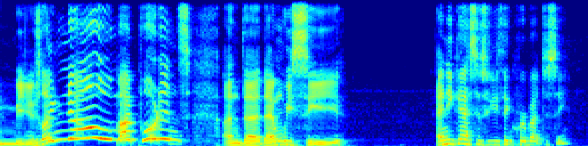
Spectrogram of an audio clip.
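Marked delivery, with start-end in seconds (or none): 0.6-1.9 put-on shrill, very high, loud, tearful sobbing wail. Retelling a scene where Harley learns the Jokers are dead: imitating Harley screaming in tears. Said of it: "Harley screams and breaks down in tears".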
